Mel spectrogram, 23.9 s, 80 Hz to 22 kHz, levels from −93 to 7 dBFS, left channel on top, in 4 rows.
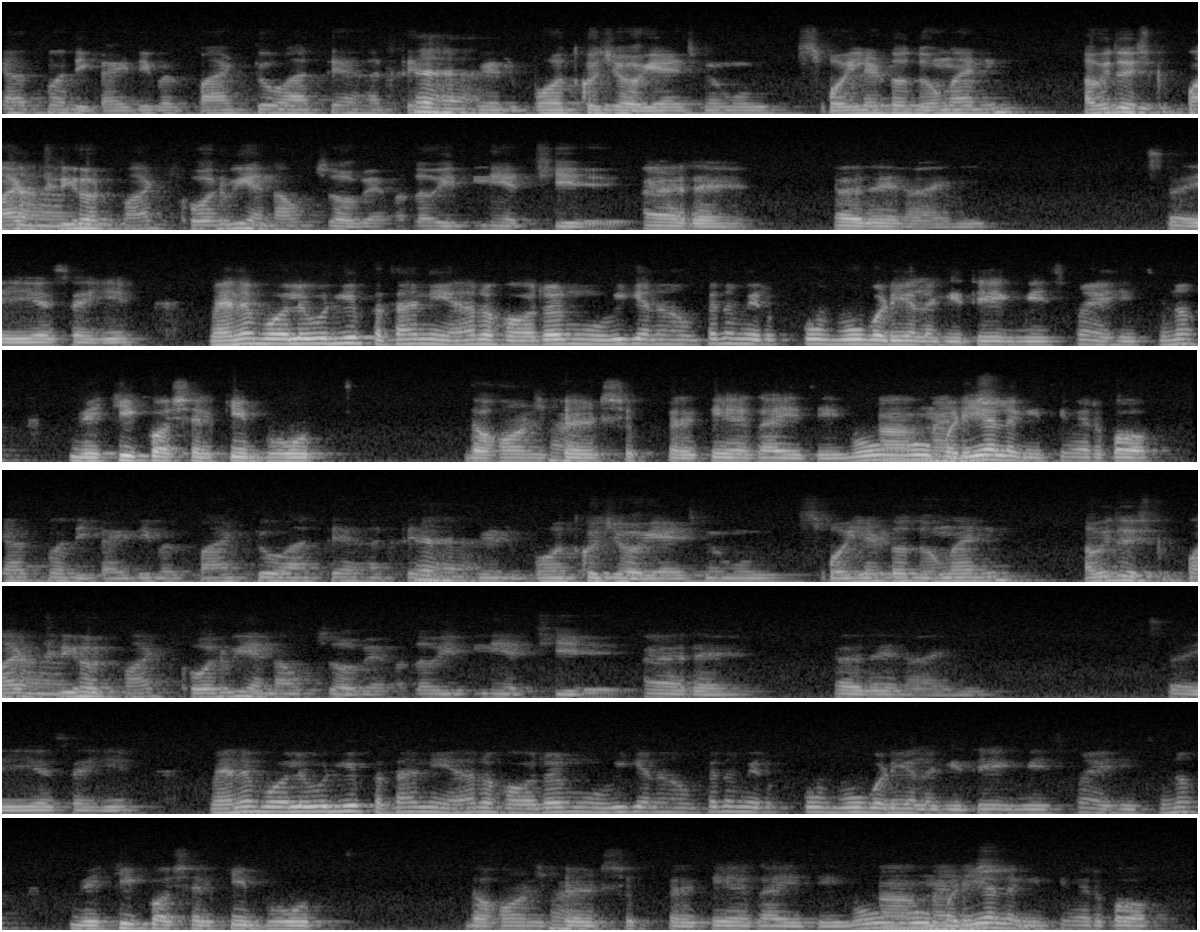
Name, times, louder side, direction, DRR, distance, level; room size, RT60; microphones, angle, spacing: voice 1, 0.0-5.0 5.4-9.1 20.7-20.8 22.3-23.1, left 2 dB, 60° left, 1.4 m, -33 dB
voice 2, 2.1-2.4 6.0-6.4 9.2-9.7 10.1-10.9 11.8-12.6 13.0-17.9 18.3-19.6 20.3-23.7, left 5 dB, 85° left, 0.5 m, -29 dB
12.0 x 5.4 x 6.0 m
head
